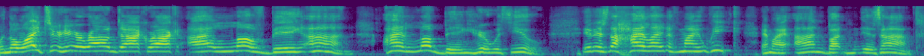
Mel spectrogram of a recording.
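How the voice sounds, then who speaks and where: Behind the voice, everything is quiet. The delivery moves at a fairly slow pace. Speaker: radio show host. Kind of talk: radio talk show monologue. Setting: radio studio. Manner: animated.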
